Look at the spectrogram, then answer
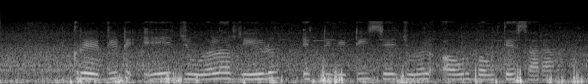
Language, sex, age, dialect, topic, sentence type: Bhojpuri, female, 18-24, Western, banking, statement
